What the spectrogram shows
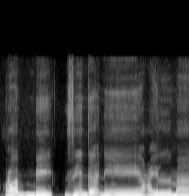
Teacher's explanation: baca pantul karena Dal sukun merupakan salah satu dari huruf Qalqalah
